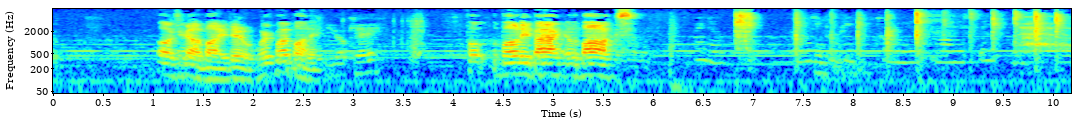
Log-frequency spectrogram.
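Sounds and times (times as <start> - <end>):
speech: 1.2 - 5.9
person clapping their own hands: 6.8 - 10.1.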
